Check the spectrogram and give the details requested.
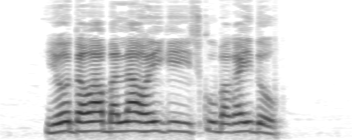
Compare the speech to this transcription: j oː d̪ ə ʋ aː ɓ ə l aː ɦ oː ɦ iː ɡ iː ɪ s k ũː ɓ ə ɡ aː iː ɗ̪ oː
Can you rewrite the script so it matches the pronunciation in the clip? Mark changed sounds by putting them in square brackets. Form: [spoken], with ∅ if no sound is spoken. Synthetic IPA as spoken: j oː d̪ ə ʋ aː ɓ ə l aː ɦ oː [∅] iː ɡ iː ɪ s k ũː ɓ ə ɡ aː iː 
